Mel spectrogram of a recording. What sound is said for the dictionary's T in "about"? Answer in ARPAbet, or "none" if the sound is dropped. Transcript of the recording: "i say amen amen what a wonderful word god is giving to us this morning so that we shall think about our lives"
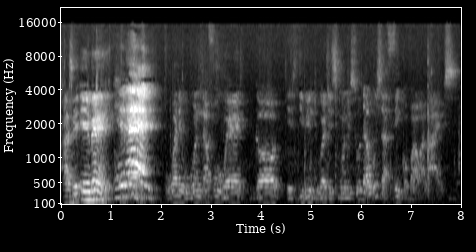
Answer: none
